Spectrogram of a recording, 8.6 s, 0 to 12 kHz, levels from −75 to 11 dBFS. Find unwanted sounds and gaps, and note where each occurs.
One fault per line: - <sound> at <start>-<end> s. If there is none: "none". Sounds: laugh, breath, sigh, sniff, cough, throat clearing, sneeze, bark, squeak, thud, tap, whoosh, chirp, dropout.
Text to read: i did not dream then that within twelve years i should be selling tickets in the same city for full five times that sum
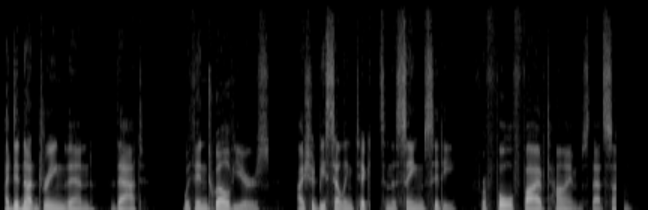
- dropout at 4.9-5.1 s
- dropout at 8.2-8.3 s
